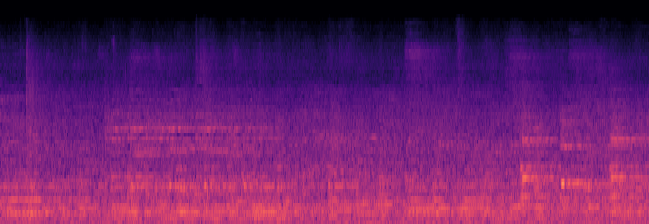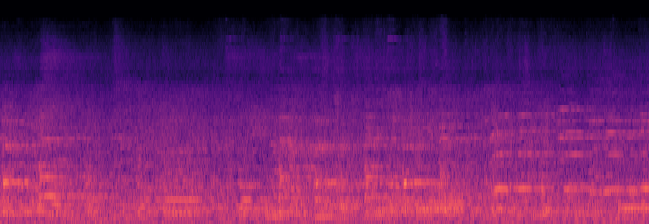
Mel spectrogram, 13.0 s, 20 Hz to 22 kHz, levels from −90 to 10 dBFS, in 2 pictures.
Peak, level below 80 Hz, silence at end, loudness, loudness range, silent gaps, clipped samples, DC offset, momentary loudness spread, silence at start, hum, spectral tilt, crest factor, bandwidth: -10 dBFS; -40 dBFS; 0 s; -28 LUFS; 2 LU; none; under 0.1%; under 0.1%; 5 LU; 0 s; none; -6.5 dB/octave; 16 dB; 15.5 kHz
